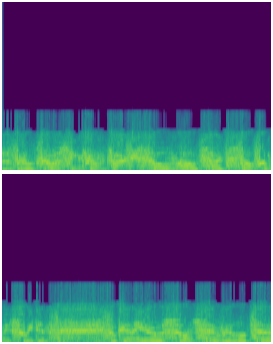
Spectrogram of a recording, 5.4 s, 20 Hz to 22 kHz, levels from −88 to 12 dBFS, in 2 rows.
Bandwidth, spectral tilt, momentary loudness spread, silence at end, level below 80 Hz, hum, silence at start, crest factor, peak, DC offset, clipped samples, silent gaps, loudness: 8 kHz; -4 dB/octave; 3 LU; 0 s; -40 dBFS; none; 0 s; 6 dB; 0 dBFS; under 0.1%; 3%; none; -5 LUFS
